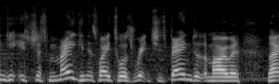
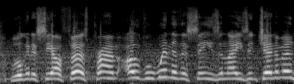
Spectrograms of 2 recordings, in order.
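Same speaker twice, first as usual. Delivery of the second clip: high, loud photo-finish commentary; excited finish call; 6 semitones higher, 3 dB louder than usual. Real, not acted. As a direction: call the chequered flag at full pitch. Final lap finish, photo finish.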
